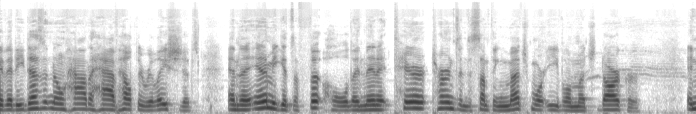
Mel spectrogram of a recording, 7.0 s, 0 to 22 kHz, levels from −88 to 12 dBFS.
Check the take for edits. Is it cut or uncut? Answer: uncut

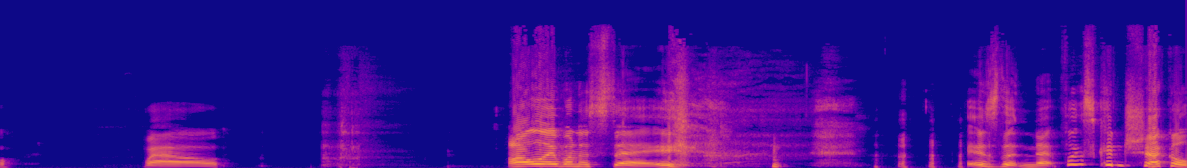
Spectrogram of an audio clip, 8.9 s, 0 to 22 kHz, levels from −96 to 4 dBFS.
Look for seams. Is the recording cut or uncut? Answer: uncut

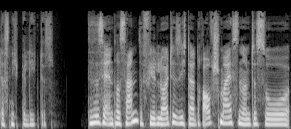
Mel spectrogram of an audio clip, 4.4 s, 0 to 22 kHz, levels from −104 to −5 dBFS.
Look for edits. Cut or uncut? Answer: cut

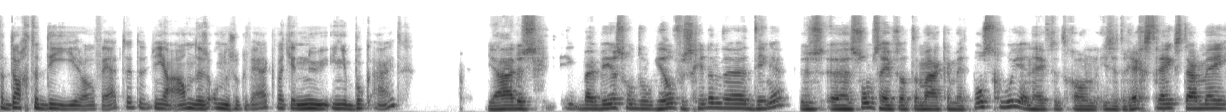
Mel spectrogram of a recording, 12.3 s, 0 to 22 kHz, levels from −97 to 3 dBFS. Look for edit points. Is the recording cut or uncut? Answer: cut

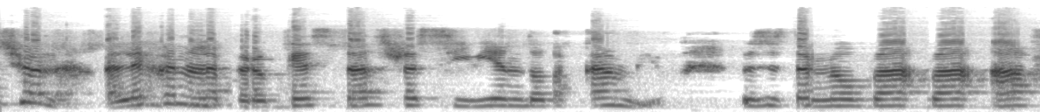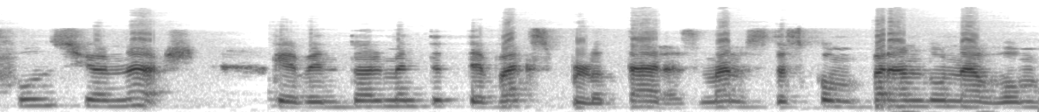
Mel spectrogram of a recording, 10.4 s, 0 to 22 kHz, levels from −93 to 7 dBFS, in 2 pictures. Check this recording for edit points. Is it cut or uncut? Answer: cut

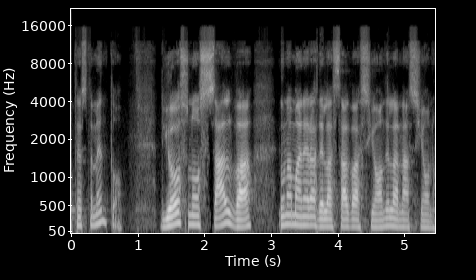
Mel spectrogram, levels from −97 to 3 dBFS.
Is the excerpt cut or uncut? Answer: cut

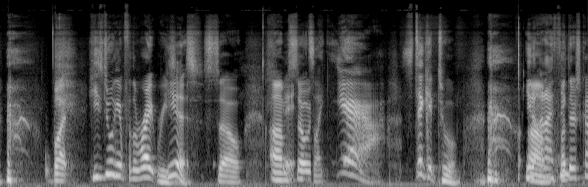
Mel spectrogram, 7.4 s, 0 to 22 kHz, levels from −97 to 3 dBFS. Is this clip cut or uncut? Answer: cut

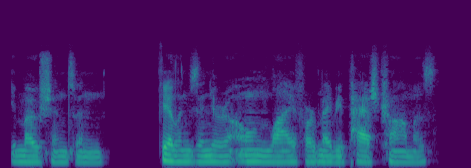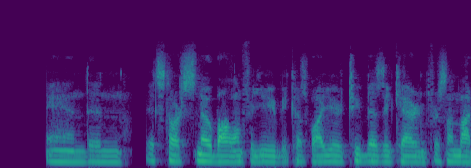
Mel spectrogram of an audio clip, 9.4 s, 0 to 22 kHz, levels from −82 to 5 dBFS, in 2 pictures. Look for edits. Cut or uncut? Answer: uncut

